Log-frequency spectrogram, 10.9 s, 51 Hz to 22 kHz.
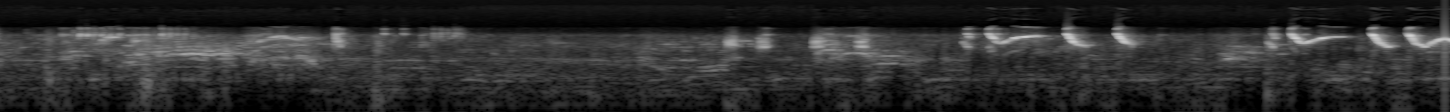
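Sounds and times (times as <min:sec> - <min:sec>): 
Oriental magpie-robin singing: 0:00.6 - 0:03.5, 0:05.4 - 0:08.7, 0:09.5 - 0:10.8.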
